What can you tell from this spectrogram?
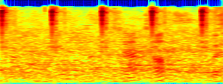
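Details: Storz Medical SPINE-ACTOR forked radial shockwave transmitter mobilizing thoracic spine vertebral joints, patient in flexed position, muscle twitches settling; sharp regular clicks about twice a second: radial shockwave therapy pulses.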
